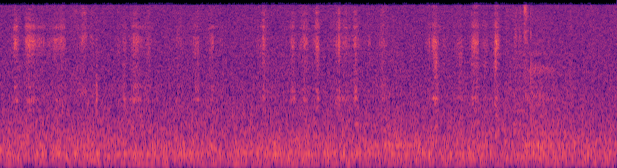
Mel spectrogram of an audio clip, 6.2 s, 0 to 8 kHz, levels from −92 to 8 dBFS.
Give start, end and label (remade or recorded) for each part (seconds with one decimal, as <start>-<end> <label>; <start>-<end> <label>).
0.0-5.2 recorded; 5.2-6.2 remade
